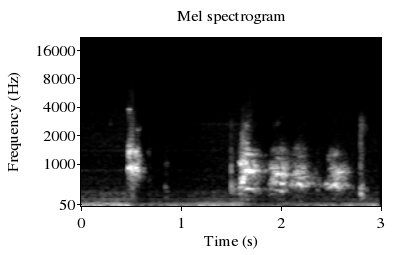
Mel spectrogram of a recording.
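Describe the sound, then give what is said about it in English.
Dogs barking: a lone bark, then a quick flurry of several barks and a final short yelp, moderately loud over a low background hum. “Hopefully your dogs aren't barking at the FBI.”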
